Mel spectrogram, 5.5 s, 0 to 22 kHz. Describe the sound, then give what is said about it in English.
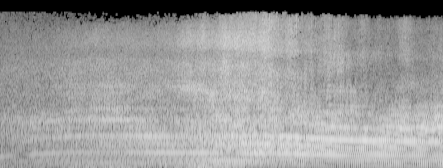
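A V8 race car engine roars at full throttle, a loud, steady growl with rising and falling harmonic tones as it surges and holds high revs. No voices are heard. “Nice V8. On full chat.”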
